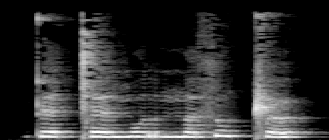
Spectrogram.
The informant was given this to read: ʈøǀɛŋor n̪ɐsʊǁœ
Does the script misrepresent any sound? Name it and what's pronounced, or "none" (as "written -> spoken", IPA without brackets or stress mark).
ø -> ɛ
